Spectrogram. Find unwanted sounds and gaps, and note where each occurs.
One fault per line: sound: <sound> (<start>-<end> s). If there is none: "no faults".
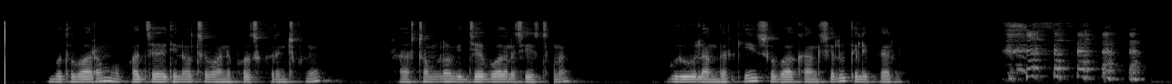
sound: dropout (5.5-5.5 s)
sound: laugh (10.0-11.5 s)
